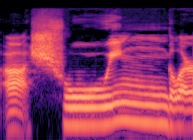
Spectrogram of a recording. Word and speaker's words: Schwengler: So it's like, how did I learn to pronounce that person's name? Schwingler.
